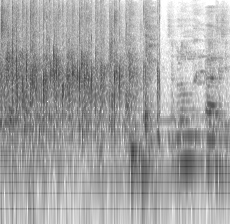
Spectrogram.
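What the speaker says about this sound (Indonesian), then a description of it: "tepuk tangan dong buat Bu Ami" A talk-show audience applauds for Bu Ami at her farewell event at the Indonesian health ministry, with dense clapping for about three seconds before it breaks off into quieter room sound and a voice.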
